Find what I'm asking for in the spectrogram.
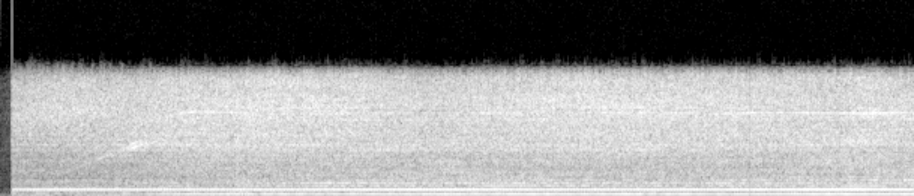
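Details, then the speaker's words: Vevor random orbital sander on white oak; it felt like it wanted to jump out of the hand, and the owner suspects an imbalanced sanding disc causing the rocking. Spins up to a steady hum with faint uneven wobble; excessive vibration. "It just felt like it was, I don't know, wanting to just jump out of my hand, almost like back and forth."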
